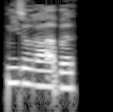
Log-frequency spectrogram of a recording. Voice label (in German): "miserabel", German; adjectives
